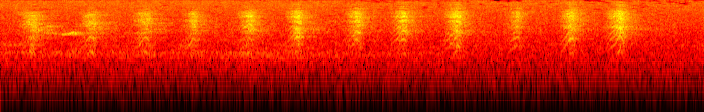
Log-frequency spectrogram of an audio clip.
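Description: Black woodpecker giving a quiet series of harsh, raspy notes, about three per second, steady and fairly high-pitched.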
